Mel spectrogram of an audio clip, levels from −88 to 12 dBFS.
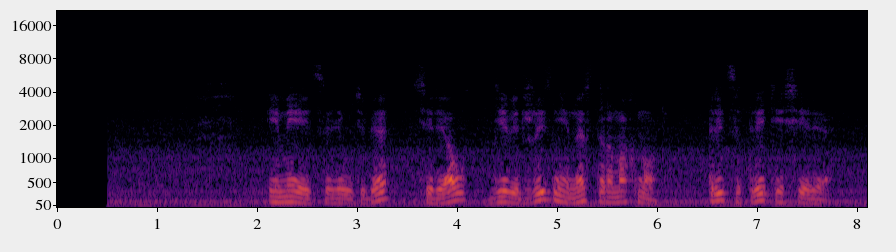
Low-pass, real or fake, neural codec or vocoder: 7.2 kHz; real; none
